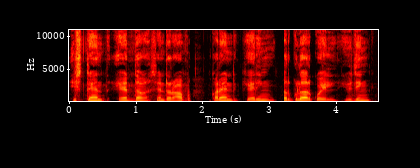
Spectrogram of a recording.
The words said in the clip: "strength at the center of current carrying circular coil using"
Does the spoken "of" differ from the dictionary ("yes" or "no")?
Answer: yes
